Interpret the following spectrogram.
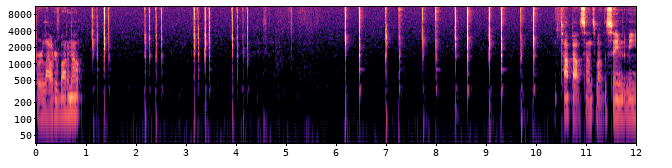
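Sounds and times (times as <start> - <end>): keyboard switches clicking: 1.1 - 1.5, 2.2 - 4.3, 6.2 - 10.1.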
